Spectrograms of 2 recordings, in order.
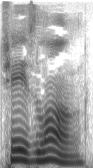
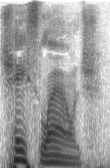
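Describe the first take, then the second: First: The second word has a French 'longue' sound. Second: The second word sounds like English 'lounge'. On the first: "just the much more French pronunciation" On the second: "what in English we often call a chaise lounge"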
